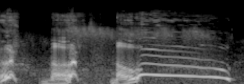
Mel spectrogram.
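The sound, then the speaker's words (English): A person's voice imitates a dog, giving two short yipping calls and then one long, sustained howl that holds steady before trailing off, fairly loud. “And I'll howl along.”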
